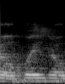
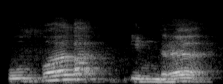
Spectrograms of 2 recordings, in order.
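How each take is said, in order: First: The two words merge into one joined word. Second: Two words are said separately, vowels kept apart.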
